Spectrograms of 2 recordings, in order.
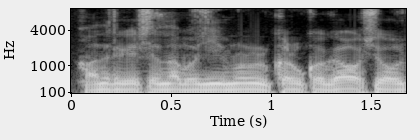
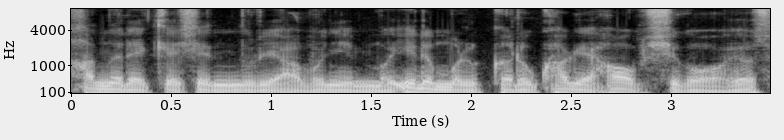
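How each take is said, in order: First: It is said very fast with rolling tongue. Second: It is said plainly at a normal pace. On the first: The speaker calls it right. "아주 빠르게 한번 해보시는 겁니다" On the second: The speaker calls it wrong. "그냥 단순하게 ... 요런 식으로"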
